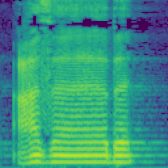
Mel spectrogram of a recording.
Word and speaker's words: عذاب: لاحظ حرف الظاء في كلمة الظالمين، الظالمين، ولاحظ حرف الذال في كلمة عذاب، عذاب. حرف الظاء وحرف الذال يشترك معهما حرف الثاء، عند نطقهما يجب أن يلامس رأس اللسان طرفي الثنيتين العليين وأن يبرز قليلا حتى يمكن أن يراه الناظر، هكذا إذ إث.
